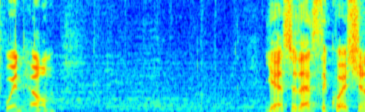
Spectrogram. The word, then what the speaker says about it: Windhelm: windel yep you're right I've been calling it Winter Hold but it's Windhelm yeah so that's the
